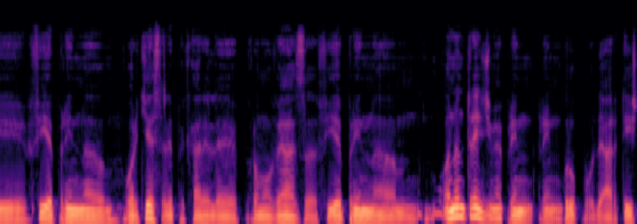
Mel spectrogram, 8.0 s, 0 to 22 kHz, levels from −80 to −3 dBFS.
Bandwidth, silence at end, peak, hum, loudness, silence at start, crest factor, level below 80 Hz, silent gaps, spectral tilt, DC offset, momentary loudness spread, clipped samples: 13.5 kHz; 0 s; -6 dBFS; none; -24 LUFS; 0 s; 18 dB; -42 dBFS; none; -8 dB/octave; under 0.1%; 11 LU; under 0.1%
